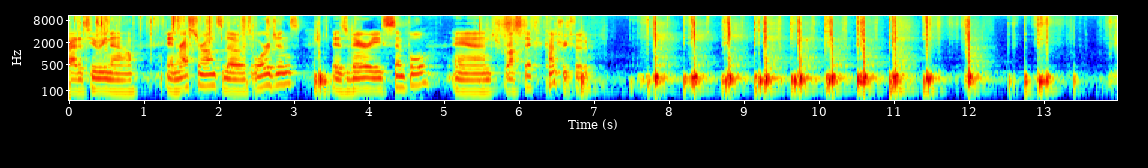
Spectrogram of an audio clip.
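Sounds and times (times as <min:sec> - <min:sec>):
speech: 0:00.0 - 0:07.0
knife finely chopping onion on a board for ratatouille: 0:06.8 - 0:13.9.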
